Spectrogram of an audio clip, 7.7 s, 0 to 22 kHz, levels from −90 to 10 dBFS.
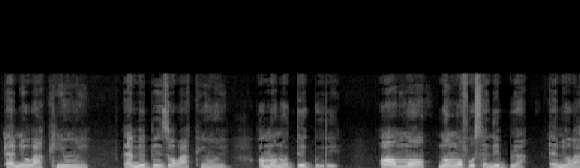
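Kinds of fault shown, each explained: HE-AAC compression: Throughout the speech, the treble sounds synthetic. The top end stops at about 12.3 kHz, and the damage is plainly audible, most likely from HE-AAC at a low rate that fits roughly 16 kbps. The codec keeps only the lower spectrum and rebuilds the highs by copying lower bands upward under a coarse envelope. The upper harmonics therefore fail to line up with those below, and s sounds turn gritty and lispy.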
